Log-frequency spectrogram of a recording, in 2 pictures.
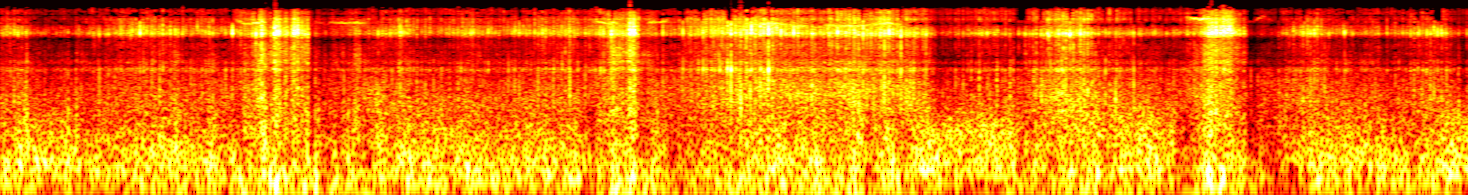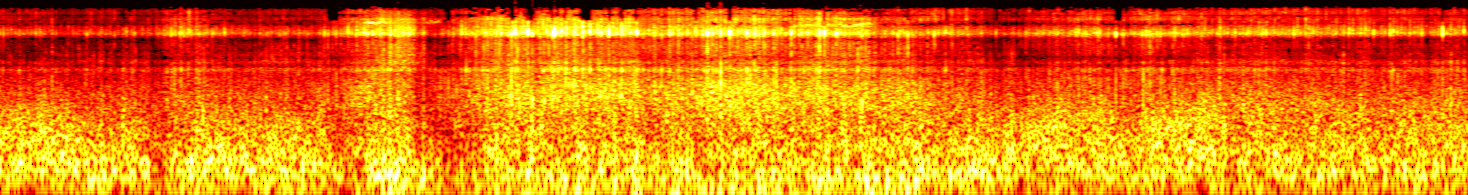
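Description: Airflow buffeting a camera microphone during flight under an open parachute canopy: a steady, loud wind rush with a few brief gusts.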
